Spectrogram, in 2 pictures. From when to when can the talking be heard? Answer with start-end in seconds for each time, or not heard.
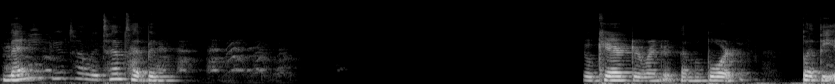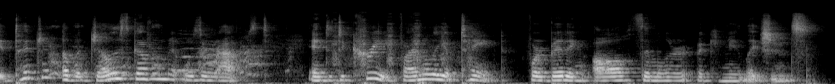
0.0-1.7, 5.8-16.5.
